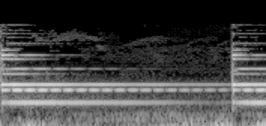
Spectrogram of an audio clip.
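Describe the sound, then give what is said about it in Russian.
A church bell is struck twice, about two seconds apart, each blow ringing out into a dull, hissing tone with steady humming overtones and a rough, noisy low end. “Есть колокола с глухим, я бы сказал, даже шипящим, как бы это странно ни звучало, но вот колокола порой дают самые удивительные тембры.”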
